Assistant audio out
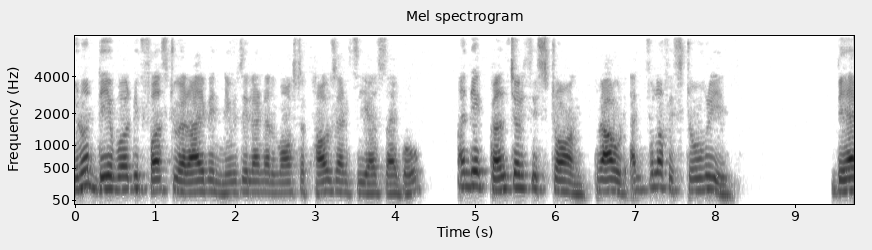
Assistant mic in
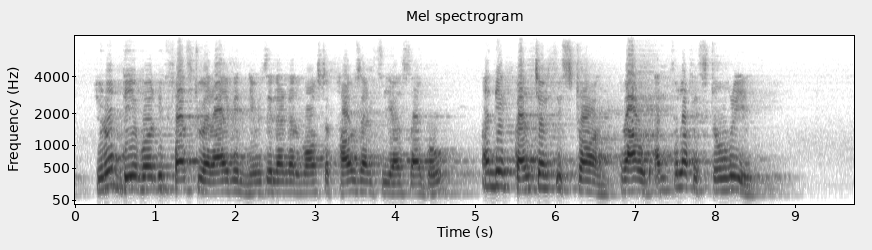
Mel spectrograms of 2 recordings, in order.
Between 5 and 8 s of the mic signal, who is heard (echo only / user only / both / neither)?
echo only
